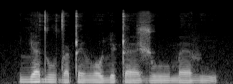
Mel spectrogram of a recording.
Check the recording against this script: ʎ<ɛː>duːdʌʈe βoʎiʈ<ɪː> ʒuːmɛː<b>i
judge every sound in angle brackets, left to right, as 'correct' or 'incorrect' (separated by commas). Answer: incorrect, incorrect, incorrect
